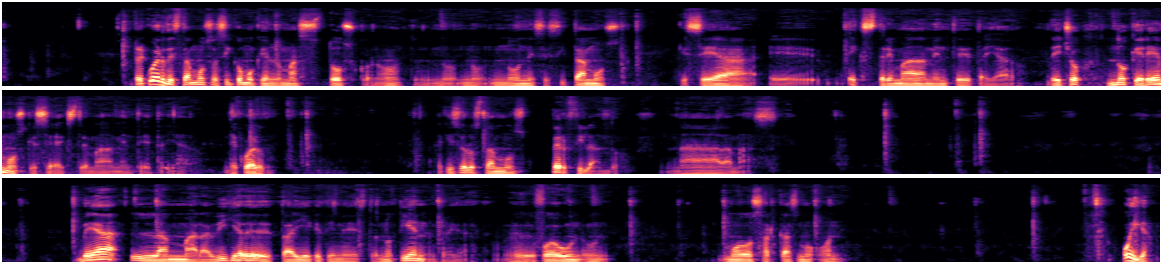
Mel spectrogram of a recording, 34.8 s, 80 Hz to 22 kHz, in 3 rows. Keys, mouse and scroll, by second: 1.4-2.6 ctrl+shift+middle drag, 3.2 ctrl+click, 3.7-5.1 ctrl+drag, 5.2 ctrl+click, 6.6 ctrl+shift+middle click, 9.1-11.0 ctrl+drag, 11.1 ctrl+click, 11.7-14.2 ctrl+drag, 14.4 ctrl+shift+middle click, 15.0 ctrl+shift+click, 17.8 ctrl+click, 18.6-20.7 ctrl+drag, 21.0 shift+middle click, 21.8-24.7 ctrl+drag, 25.5 ctrl+click, 26.0 ctrl+click, 27.0 ctrl+middle click, 27.9-29.1 ctrl+drag, 29.1 ctrl+middle click, 30.2-31.6 ctrl+drag, 31.7-33.7 ctrl+drag, 33.7 ctrl+shift+middle click, 34.0 ctrl+shift+click, 34.4 shift+click.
